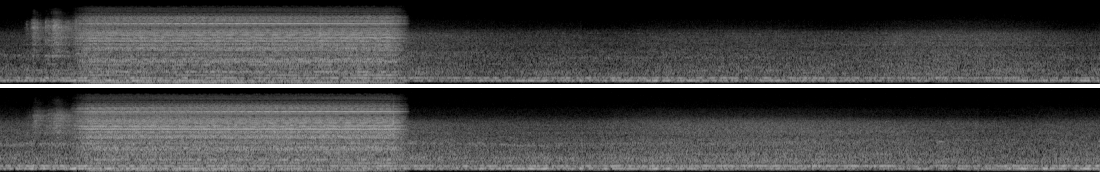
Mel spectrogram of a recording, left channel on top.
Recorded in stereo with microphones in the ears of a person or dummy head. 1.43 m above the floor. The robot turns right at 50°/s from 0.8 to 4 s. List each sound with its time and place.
0.2 s a rattle: 55° left (ahead or behind), 1.8 m; by 1.0 s 45° left (ahead or behind), 1.8 m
